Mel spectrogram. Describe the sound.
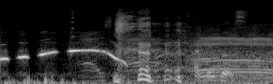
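A family signature whistle, sent in by a listener from Ciudad Juárez, Chihuahua: three quick, clear notes followed by a long held tone that slides downward, loud, then voices start talking right after it.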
